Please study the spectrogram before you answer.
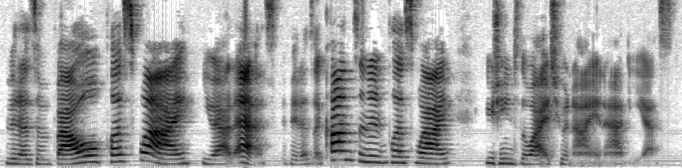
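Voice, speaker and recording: A woman with a high, bright, expressive voice leads a recorded video lesson for fourth graders at normal speed. She patiently goes through each rule with examples for every step, in a clear tone children can easily follow.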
